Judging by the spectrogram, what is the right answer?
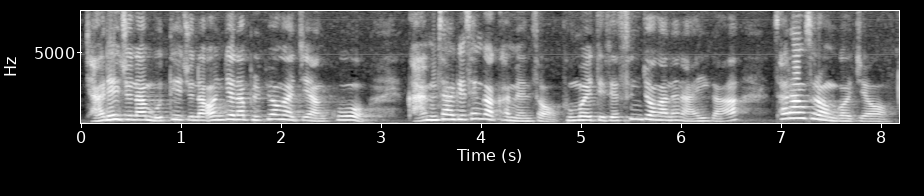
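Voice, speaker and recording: A woman's voice: high-pitched, animated, normal speed, few pauses, darkish tone, dull audio, slight background noise. A woman pastor giving a sermon, telling stories conversationally with frequent filler sounds.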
